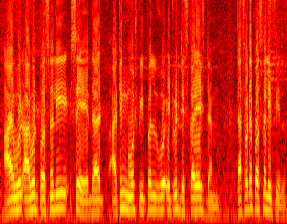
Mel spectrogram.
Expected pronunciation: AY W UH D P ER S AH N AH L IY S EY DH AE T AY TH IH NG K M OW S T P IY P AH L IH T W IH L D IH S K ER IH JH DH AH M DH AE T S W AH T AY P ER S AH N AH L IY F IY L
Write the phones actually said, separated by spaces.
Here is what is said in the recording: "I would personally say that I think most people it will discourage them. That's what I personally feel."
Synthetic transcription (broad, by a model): AY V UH D P ER S AH N AH L IY S EY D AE T AY T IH NG K M OW S T P IY P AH L IH T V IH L D IH S K ER IH JH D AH M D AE T S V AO T AY P ER S AH N AH L IY F IY L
